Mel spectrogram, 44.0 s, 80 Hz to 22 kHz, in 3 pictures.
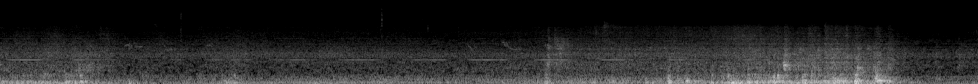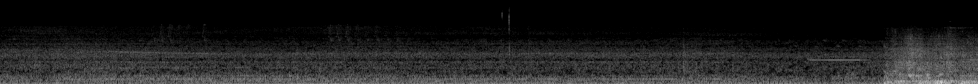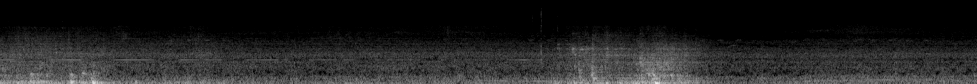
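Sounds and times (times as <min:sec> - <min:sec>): reversing alarm beeps: 0:00.0 - 0:10.6, 0:26.6 - 0:35.7, 0:36.5 - 0:38.6
backhoe diesel engine: 0:00.0 - 0:43.9.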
